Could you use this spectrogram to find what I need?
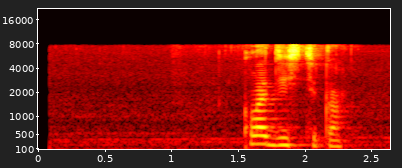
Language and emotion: Russian, neutral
